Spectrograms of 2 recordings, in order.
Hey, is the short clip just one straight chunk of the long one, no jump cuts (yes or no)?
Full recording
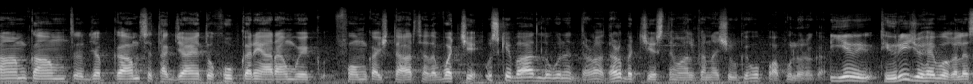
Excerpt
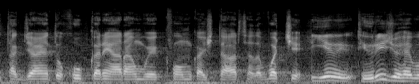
no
